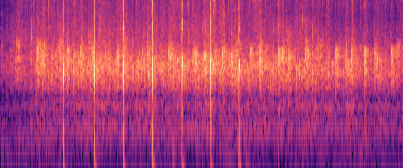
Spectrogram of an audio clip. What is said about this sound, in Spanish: Un aplauso al Señor. Amén.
